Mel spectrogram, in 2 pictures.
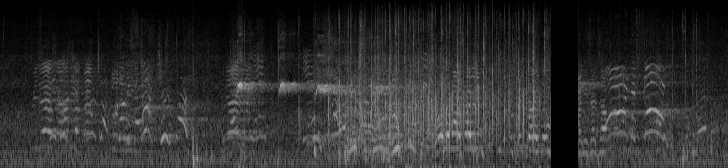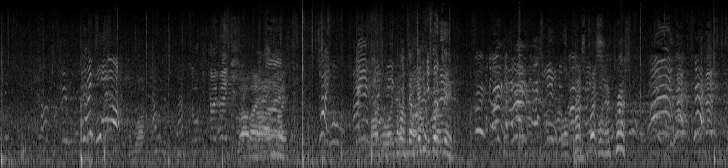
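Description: Young men shout and call out to each other across an open outdoor pitch.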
